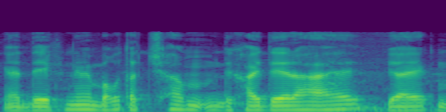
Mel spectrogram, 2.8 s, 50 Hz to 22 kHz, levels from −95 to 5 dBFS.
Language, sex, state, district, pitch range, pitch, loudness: Hindi, male, Uttar Pradesh, Lucknow, 100-120 Hz, 110 Hz, -18 LUFS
